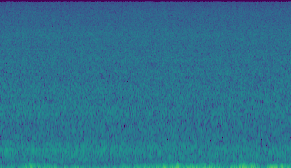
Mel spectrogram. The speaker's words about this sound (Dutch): En luister maar even naar het water, hoe het ook eh, een echo heeft tegen de oude muren van het waterrad.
